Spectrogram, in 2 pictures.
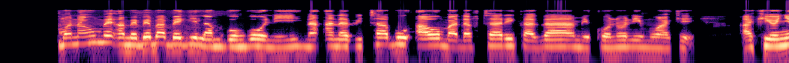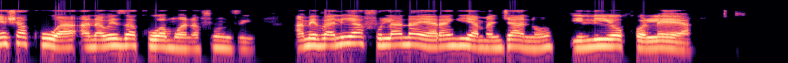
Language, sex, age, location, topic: Swahili, female, 36-49, Nairobi, education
